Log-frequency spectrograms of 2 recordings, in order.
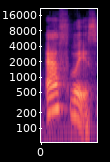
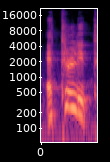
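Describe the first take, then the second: First: The th is said as a soft th. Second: The th is said as a hard t. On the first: The speaker calls it right. "athlete 이렇게 교정을 시켜줘야 되겠죠" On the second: The speaker calls it wrong. "이렇게 틀리게 발음하면"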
